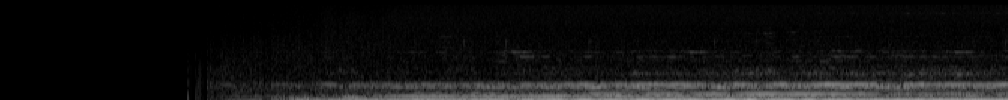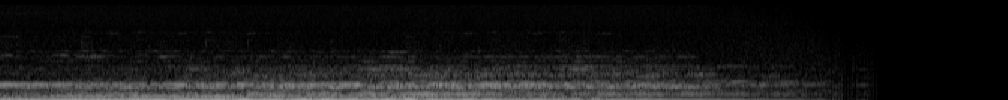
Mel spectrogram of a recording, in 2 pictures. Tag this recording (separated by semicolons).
bright; change; dream; happy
